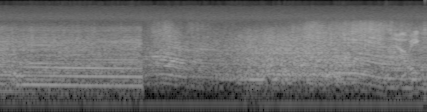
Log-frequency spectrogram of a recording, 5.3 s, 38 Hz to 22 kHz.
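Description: NASCAR Winston Cup stock cars racing at Indianapolis Motor Speedway in the 1999 Brickyard 400, a loud continuous engine roar that shifts pitch midway as cars pass off the fourth corner, steady and close.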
